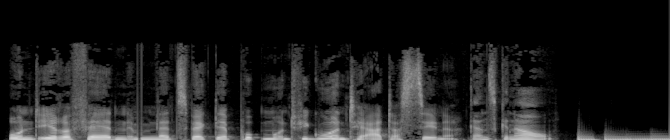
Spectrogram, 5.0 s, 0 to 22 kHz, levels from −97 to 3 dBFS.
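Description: At 1.04 s the audio drops out for about 30 ms, until 1.07 s, then resumes exactly where it stopped. This is a gap at a join of encoded pieces: two separately encoded segments were joined without trimming the encoder's start-up delay and final-frame padding, leaving silence between them. On a waveform it appears as a flat, near-zero stretch with smeared edges; a spectrogram shows a narrow vertical blank band across all frequencies, its borders slightly blurred by the codec.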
